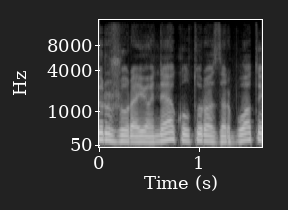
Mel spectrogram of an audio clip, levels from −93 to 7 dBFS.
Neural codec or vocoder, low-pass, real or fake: autoencoder, 48 kHz, 128 numbers a frame, DAC-VAE, trained on Japanese speech; 14.4 kHz; fake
